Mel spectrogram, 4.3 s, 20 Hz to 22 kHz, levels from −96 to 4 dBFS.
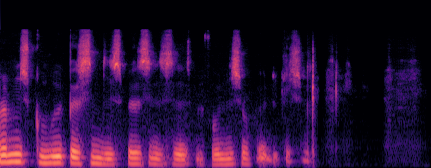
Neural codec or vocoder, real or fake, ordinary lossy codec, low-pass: autoencoder, 22.05 kHz, a latent of 192 numbers a frame, VITS, trained on one speaker; fake; none; none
